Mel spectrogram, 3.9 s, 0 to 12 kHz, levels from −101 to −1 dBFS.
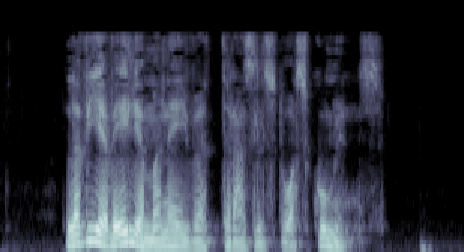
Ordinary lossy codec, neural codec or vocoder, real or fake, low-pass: MP3, 48 kbps; none; real; 7.2 kHz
